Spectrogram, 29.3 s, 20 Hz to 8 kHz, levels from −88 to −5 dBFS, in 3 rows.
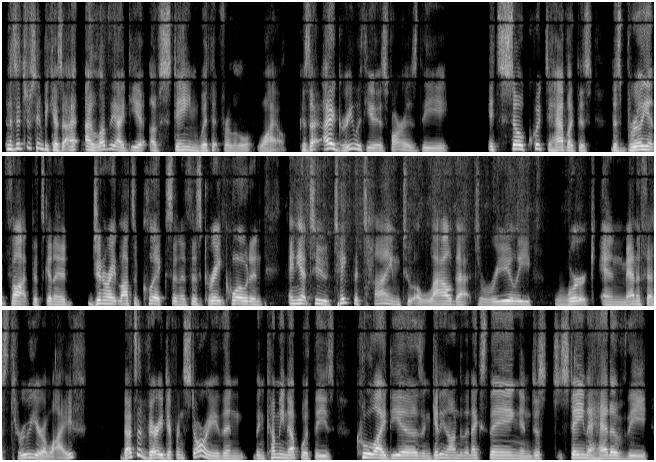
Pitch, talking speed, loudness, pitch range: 150 Hz, 190 wpm, -25 LUFS, 140-165 Hz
